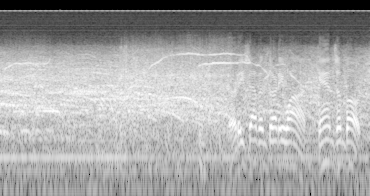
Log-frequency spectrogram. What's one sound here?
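A large crowd cheers and roars in an echoing hall.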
